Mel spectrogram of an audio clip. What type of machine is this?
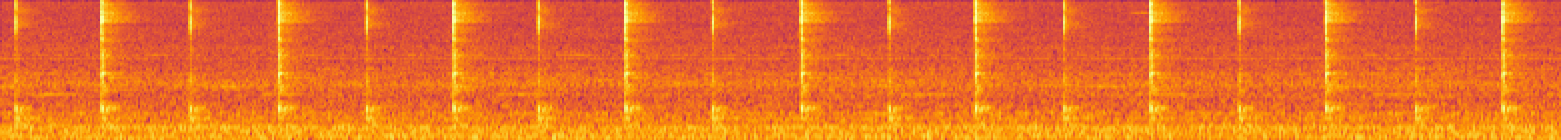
valve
